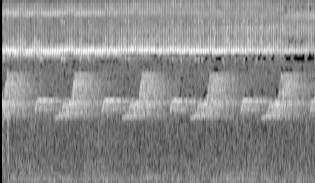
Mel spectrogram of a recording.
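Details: Eastern Whip-poor-will on a moonlit night in Pickett State Park, Tennessee, repeats its whistled three-part phrase ending in a sharp upward flip, about once a second, over a steady high insect trill.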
